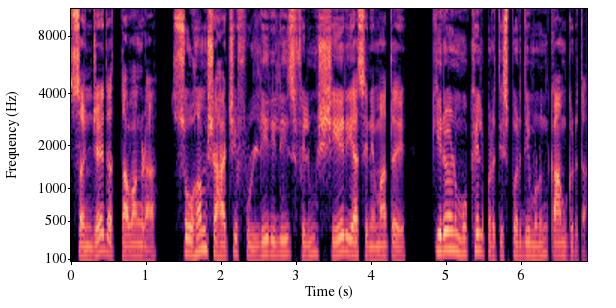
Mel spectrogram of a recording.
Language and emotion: Goan Konkani, neutral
